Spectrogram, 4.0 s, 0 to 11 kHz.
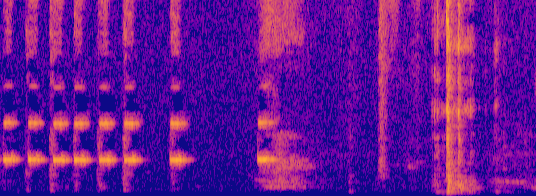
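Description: A digital kitchen timer being set for 10 minutes gives a quick run of six crisp, evenly spaced beeps and then one more, followed by a few soft kitchen clatters and knocks.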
